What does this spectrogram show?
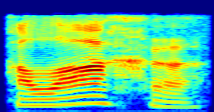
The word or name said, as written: halacha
